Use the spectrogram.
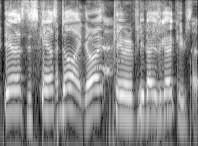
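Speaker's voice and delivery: lightly voiced locals, laughing; a hint of gossiping Aussies, giggling; mock locals. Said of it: "Can go to Australia".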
